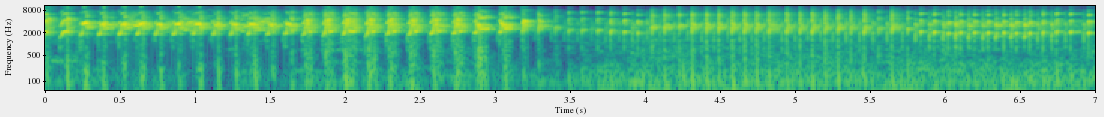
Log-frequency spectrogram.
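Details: A lovebird's ngekek: loud, rapid, high chattering for three seconds, then a softer, slightly thinner continuation of the same fast trill through the rest of the clip.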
